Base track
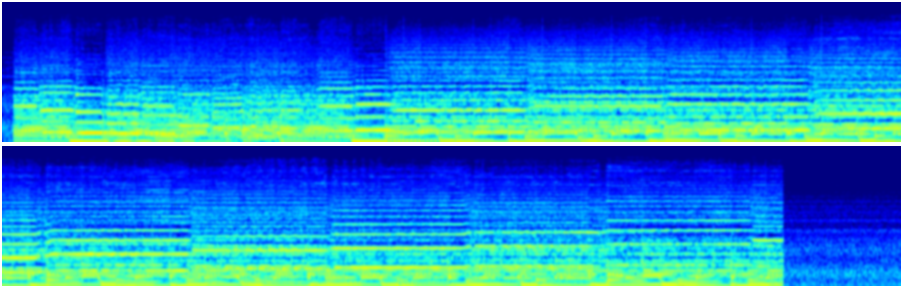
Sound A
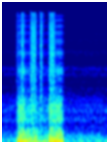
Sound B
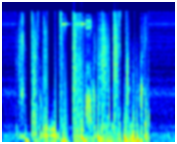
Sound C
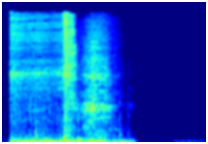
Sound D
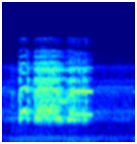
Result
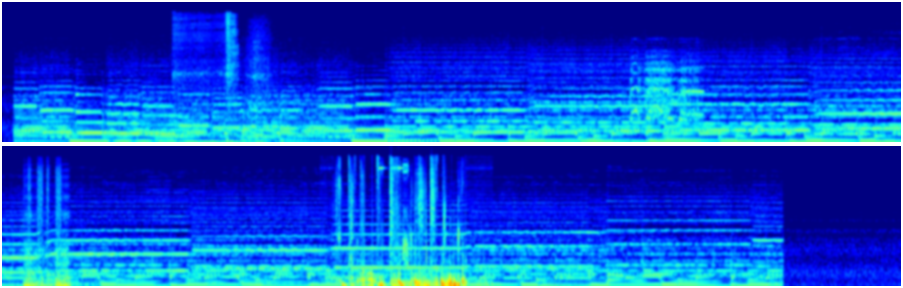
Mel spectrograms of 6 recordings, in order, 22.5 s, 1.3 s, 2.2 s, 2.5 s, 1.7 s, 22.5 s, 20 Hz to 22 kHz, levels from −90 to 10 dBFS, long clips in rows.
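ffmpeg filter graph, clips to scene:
-filter_complex "[0:a]volume=-13.5dB[a];[1:a]lowpass=11k[b];[2:a]asubboost=boost=10:cutoff=240[c];[3:a]atrim=end=2.55,asetpts=PTS-STARTPTS,volume=-17dB,afade=t=in:d=0.004:c=hsin,afade=t=out:st=2.546:d=0.004:c=hsin,adelay=2030[d];[4:a]atrim=end=1.66,asetpts=PTS-STARTPTS,volume=-8.5dB,afade=t=in:d=0.004:c=hsin,afade=t=out:st=1.656:d=0.004:c=hsin,adelay=7640[e];[b]atrim=end=1.31,asetpts=PTS-STARTPTS,volume=-5.5dB,afade=t=in:d=0.004:c=hsin,afade=t=out:st=1.306:d=0.004:c=hsin,adelay=11320[f];[c]atrim=end=2.17,asetpts=PTS-STARTPTS,volume=-5.5dB,afade=t=in:d=0.004:c=hsin,afade=t=out:st=2.166:d=0.004:c=hsin,adelay=15200[g];[a][d][e][f][g]amix=inputs=5:normalize=0"

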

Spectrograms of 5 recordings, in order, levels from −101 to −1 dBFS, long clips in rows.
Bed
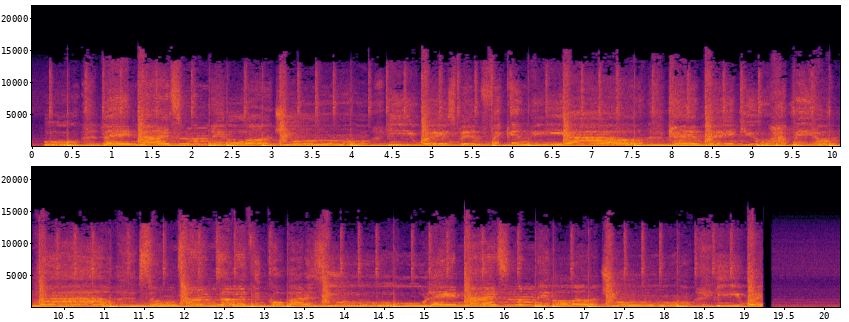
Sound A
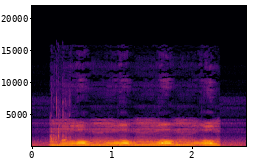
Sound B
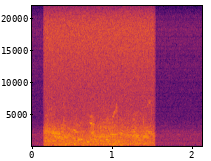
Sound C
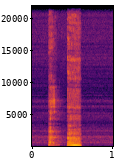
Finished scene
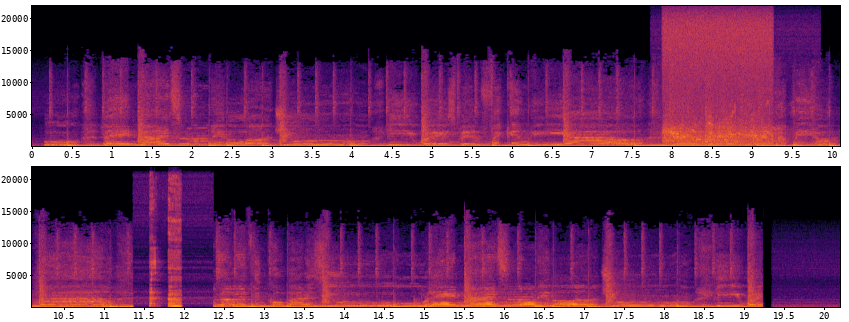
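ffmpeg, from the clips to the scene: -filter_complex "[0:a]volume=-10dB[a];[3:a]acontrast=38[b];[1:a]lowpass=1.4k[c];[a]asplit=2[d][e];[d]atrim=end=11.364[f];[b]atrim=end=1.01,asetpts=PTS-STARTPTS,volume=-9.5dB[g];[e]atrim=start=12.366[h];[2:a]atrim=end=2.13,asetpts=PTS-STARTPTS,volume=-8.5dB,afade=t=in:d=0.004:c=hsin,afade=t=out:st=2.126:d=0.004:c=hsin,adelay=7730[i];[c]atrim=end=2.68,asetpts=PTS-STARTPTS,volume=-9dB,afade=t=in:d=0.004:c=hsin,afade=t=out:st=2.676:d=0.004:c=hsin,adelay=14640[j];[f][g]acrossfade=d=0.004:c1=hsin:c2=hsin[k];[k][h]acrossfade=d=0.004:c1=hsin:c2=hsin[l];[l][i][j]amix=inputs=3:normalize=0"

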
